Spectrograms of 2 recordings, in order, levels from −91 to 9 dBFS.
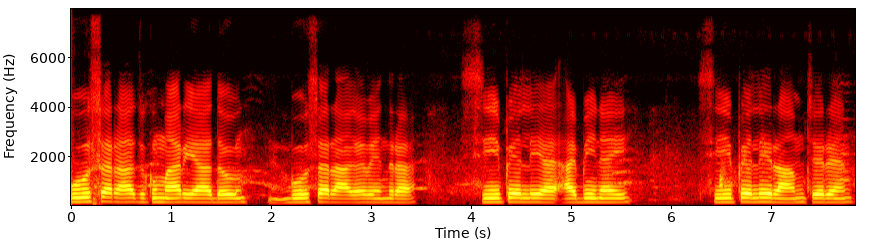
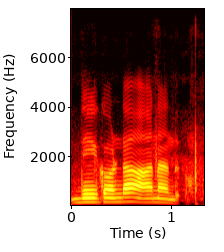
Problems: constant background noise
